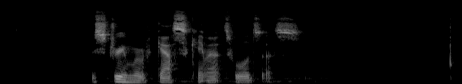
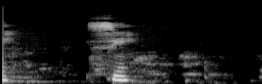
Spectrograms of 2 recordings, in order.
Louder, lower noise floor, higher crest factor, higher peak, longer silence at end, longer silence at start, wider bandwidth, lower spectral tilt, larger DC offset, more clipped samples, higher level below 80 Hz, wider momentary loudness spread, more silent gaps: second, -33 LUFS vs -14 LUFS; first, -89 dBFS vs -51 dBFS; about the same, 22 dB vs 18 dB; second, -16 dBFS vs -2 dBFS; first, 1.6 s vs 0.65 s; first, 0.9 s vs 0 s; first, 14 kHz vs 10 kHz; second, -1.5 dB/octave vs -3.5 dB/octave; neither; neither; second, -80 dBFS vs -56 dBFS; second, 12 LU vs 27 LU; neither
